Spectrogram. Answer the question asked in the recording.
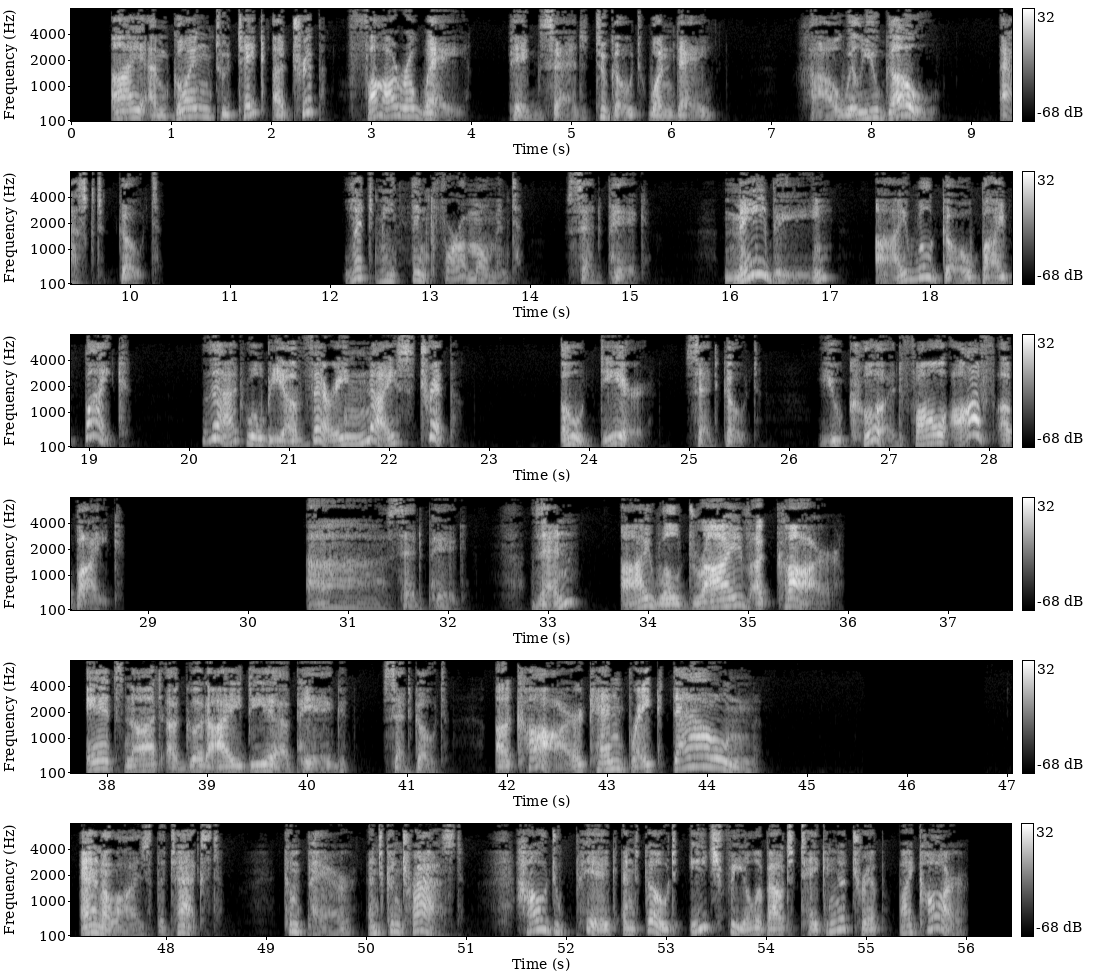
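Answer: Pig thinks driving a car is a good idea; Goat thinks it is not a good idea because a car can break down.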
